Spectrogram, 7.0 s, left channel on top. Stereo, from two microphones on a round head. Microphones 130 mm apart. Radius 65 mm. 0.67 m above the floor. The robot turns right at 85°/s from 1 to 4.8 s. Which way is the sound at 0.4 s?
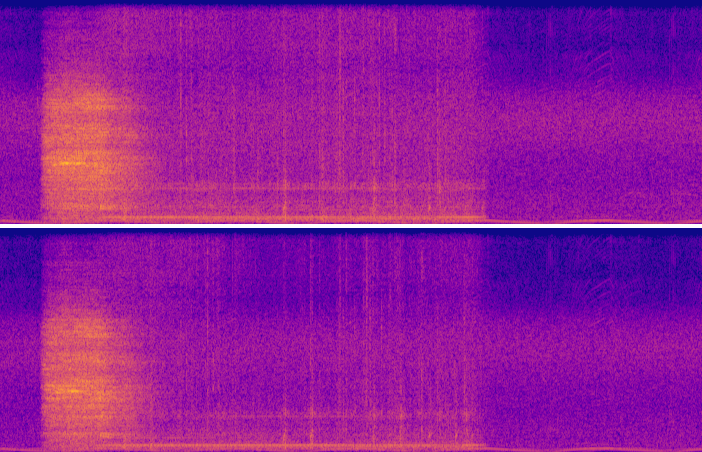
25° right.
